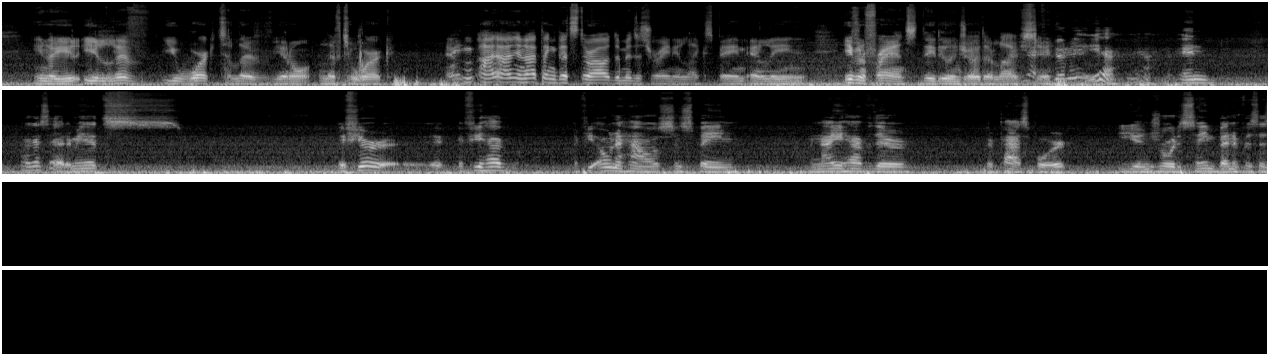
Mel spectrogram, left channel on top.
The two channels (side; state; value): right; silent; 59 dB below the other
